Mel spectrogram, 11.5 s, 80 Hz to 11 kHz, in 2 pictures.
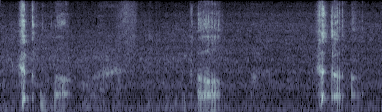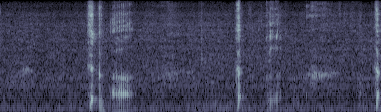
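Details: Adult with a rare chronic condition since December 2015, attributed to nerve damage from surgery (pudendal, phrenic, vagus nerves), causing involuntary diaphragm contractions: repeated short throaty hiccup-like catches and longer gulping burps, about 13 a minute; belching with persistent hiccups.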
